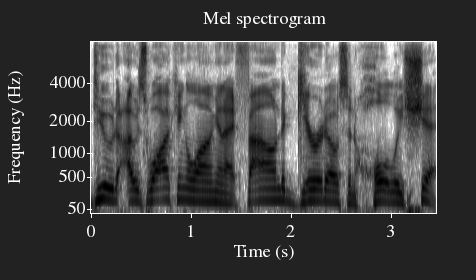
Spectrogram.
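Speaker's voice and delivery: ordinary talk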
